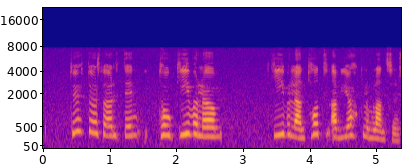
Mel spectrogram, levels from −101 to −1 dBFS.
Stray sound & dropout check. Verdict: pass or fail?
pass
